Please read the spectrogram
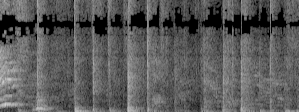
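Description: Footsteps of children running on a hardwood floor: a quick, uneven run of thuds that come closer together in the second half.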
